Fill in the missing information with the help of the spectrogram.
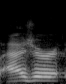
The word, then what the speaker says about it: Azure: So Azure is sort of Microsoft's, it rhymes with Badger.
